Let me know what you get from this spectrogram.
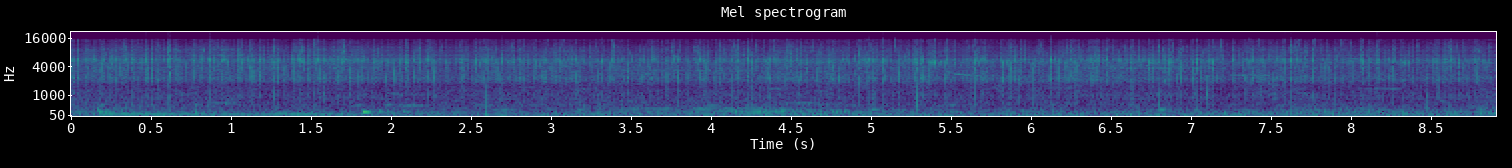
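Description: Tomato pieces sizzling in hot oil in a tiny metal frying pan: a steady hiss with scattered small crackles.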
